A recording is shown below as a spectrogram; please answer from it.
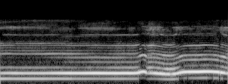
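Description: Amazigh rais music: a male singer holds one long, steady note, then bends into a short melodic turn near the end.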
